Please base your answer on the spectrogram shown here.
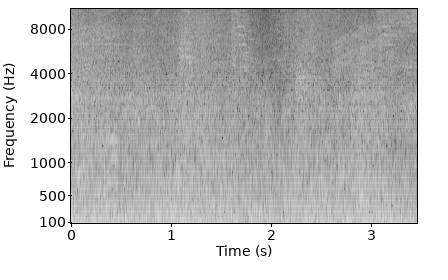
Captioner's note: explosions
